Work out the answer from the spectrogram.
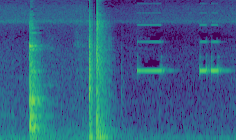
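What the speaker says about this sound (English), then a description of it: "So these go in the microwave." A loud clunk and a door slam, followed by a few short electronic beeps as a microwave is set, all fairly close with no talking.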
